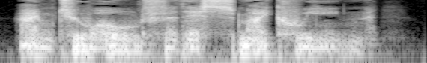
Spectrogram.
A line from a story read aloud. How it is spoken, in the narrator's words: Gwell whispered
